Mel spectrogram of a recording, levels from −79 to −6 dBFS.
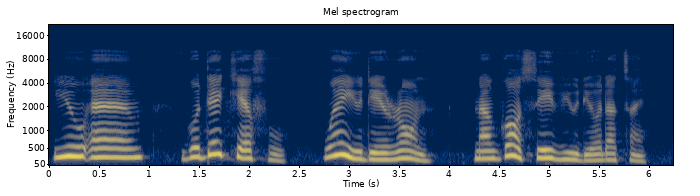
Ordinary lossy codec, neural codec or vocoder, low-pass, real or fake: none; none; 10.8 kHz; real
